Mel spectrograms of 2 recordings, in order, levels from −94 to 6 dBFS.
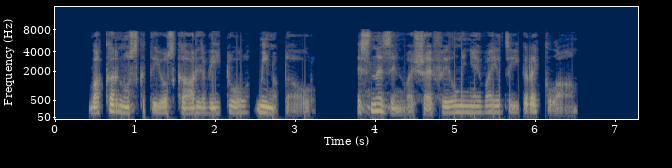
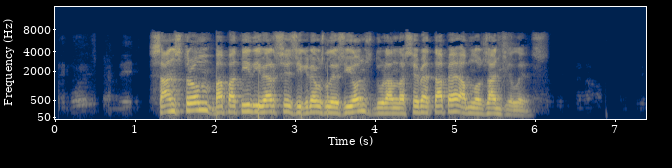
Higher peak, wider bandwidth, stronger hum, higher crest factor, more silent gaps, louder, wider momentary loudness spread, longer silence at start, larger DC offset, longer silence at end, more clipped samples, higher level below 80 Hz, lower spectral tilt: second, -10 dBFS vs -2 dBFS; about the same, 8.4 kHz vs 7.8 kHz; neither; first, 20 dB vs 14 dB; first, 3.28-3.77 s, 6.07-6.11 s vs none; second, -31 LUFS vs -13 LUFS; first, 13 LU vs 5 LU; second, 0.45 s vs 1.2 s; neither; second, 0.75 s vs 1.3 s; neither; second, -64 dBFS vs -54 dBFS; about the same, -4.5 dB/octave vs -4 dB/octave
